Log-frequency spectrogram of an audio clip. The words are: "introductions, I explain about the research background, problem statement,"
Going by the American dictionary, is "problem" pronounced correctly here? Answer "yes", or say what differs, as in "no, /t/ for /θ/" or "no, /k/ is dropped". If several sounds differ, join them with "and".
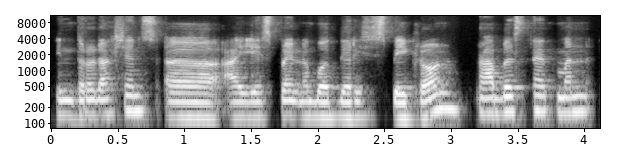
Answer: no, /l/ is dropped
